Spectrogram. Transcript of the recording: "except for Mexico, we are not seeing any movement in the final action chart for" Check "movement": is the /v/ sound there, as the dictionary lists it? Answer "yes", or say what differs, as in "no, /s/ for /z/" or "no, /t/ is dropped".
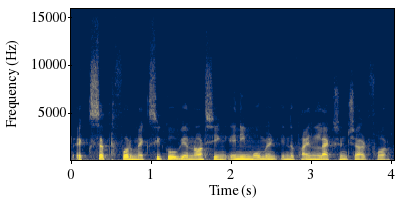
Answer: no, /v/ is dropped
